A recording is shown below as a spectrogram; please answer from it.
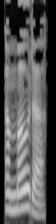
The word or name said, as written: amoda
